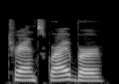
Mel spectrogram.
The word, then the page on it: transcriber: British English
